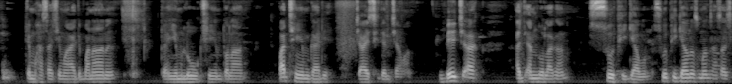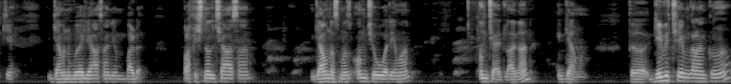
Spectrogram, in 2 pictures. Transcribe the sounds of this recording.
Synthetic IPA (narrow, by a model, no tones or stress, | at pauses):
k̪imɦɐsaːt͡ʃʰjimaːjt̪ibɐnaːnɨ | t̪ɨjimloːkt͡ʃʰijimt̪ulãːn | pɐɾt͡ʃʰijimɡɐɾit͡ʃaːjisit̪ʲɐnt͡ʃaʋaːn | beːt͡ʃʰak | ɐt̪ʲɐ̰md̪uːlaːɡaːn | suːpʰiːɡʲaʋɐnsuːpʰiːɡʲawnɐsmɐnzɦɐsaːt͡ʃʰi̥ki | ɡʲaʋɐnʋəːliaːsaːnjimbɐɖ | pɾɐ̰pʰiʃnɐlt͡ʃʰiaːsaːn | ɡʲaːʋɐnɐsmɐnzɐ̰mt͡ʃʰioʋɐɾjɐʋaːn | ɐmt͡ʃʰiaːt̪ʲlaːɡaːn | ɡʲaːʋɐn | t̪ɨɡeʋit͡ʃʰijimɡɐɾãːnkɨ̃ː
